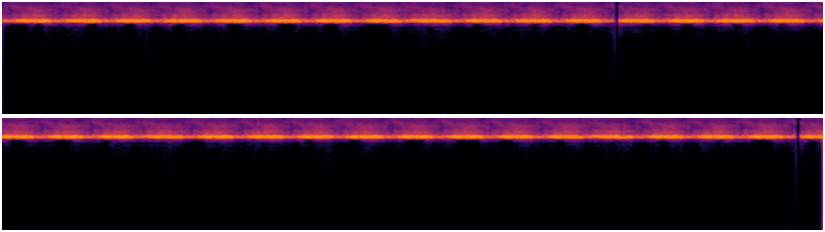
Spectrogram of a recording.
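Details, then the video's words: High, even cricket chirping from a summer meadow on a farm, recorded at night beneath a full moon; rapid pulses repeat about four per second with a clean, bright tone and a quiet background. "Cricket chirping sounds for sleeping"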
